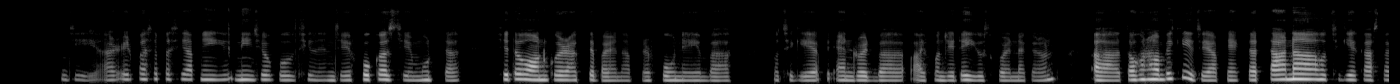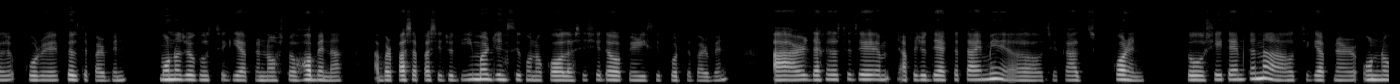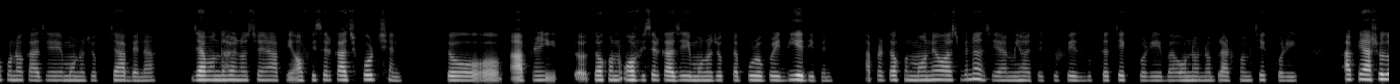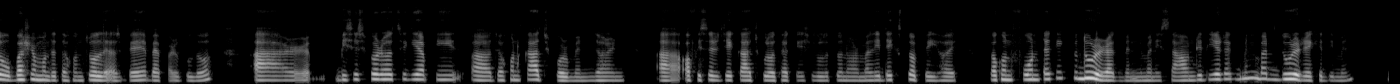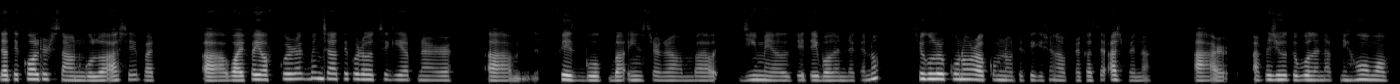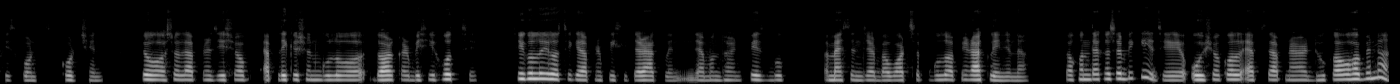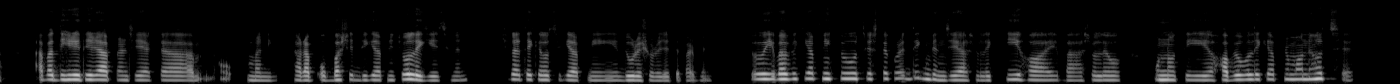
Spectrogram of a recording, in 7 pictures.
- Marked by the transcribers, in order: tapping; "দিবেন" said as "দিমেন"
- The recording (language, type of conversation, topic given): Bengali, advice, ফোন ও নোটিফিকেশনে বারবার বিভ্রান্ত হয়ে কাজ থেমে যাওয়ার সমস্যা সম্পর্কে আপনি কীভাবে মোকাবিলা করেন?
